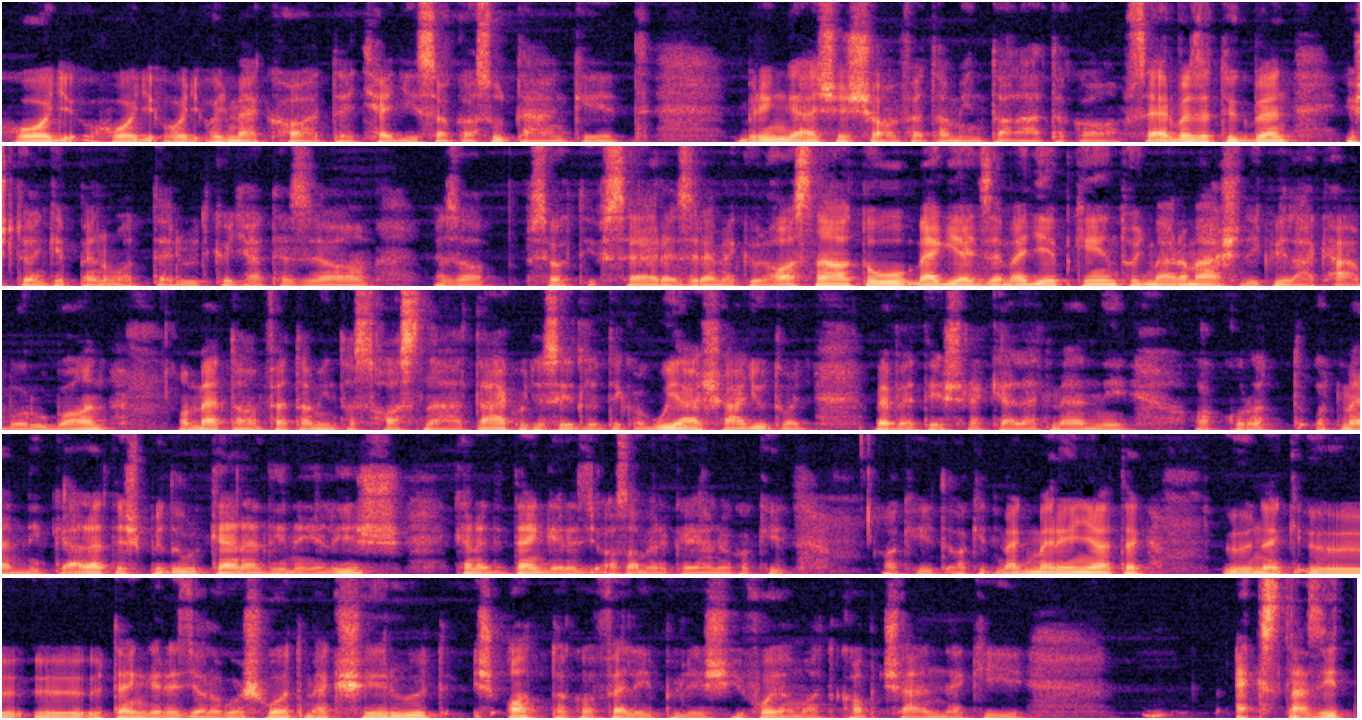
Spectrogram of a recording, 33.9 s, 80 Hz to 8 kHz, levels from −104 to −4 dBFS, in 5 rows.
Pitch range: 95-105 Hz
